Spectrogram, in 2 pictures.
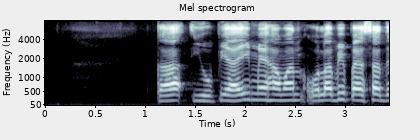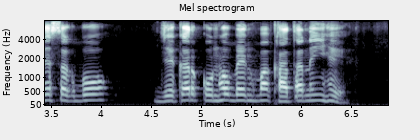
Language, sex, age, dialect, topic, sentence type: Chhattisgarhi, female, 46-50, Eastern, banking, question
